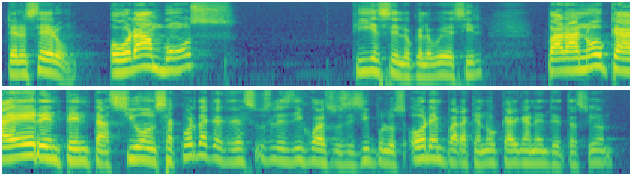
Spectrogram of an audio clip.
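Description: A male pastor preaching a sermon to his congregation, moving between loud exclamations and hushed asides. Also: a little high, moderate pace.

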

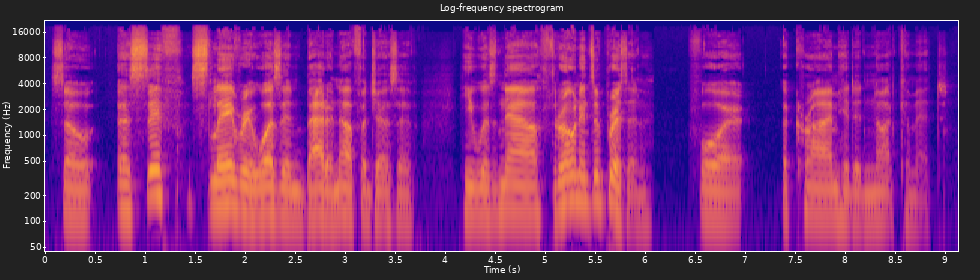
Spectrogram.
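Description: A man preaching a sermon as a story, animated, laughing often and breaking into shouts. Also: mid-range voice, a little slow.

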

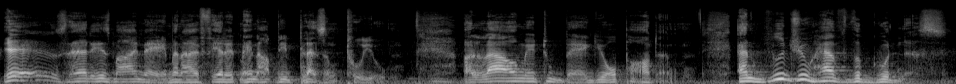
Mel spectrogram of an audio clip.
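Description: A man's voice: medium pitch, big pitch swings, measured pace, fairly bright tone, slight background noise. Scrooge, a man doing an old miser turned jolly. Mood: courteous. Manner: emphatic, theatrical storybook delivery. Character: old reformed miser, gruffly jovial man.

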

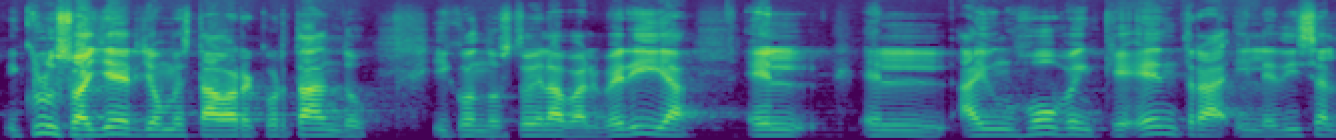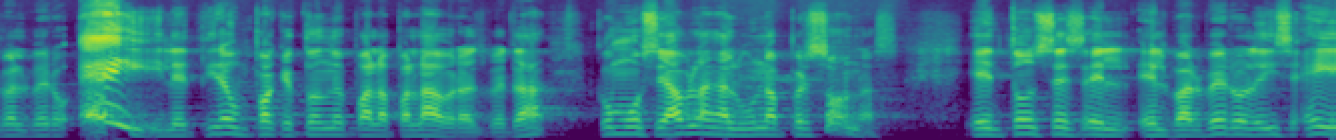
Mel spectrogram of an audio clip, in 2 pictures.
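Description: A man's voice: on the high side, fairly quick, fairly bright tone. A young man preaching as pastor of his congregation, telling everyday stories with many fillers and building emphasis. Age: young adult. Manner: conversational storytelling, many fillers and rising emphasis. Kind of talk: sermon.

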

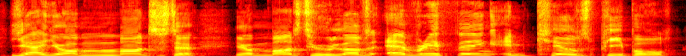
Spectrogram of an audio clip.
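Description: A man playing a sarcastic, grumpy newcomer on a spaceship, with a deadpan delivery. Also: sits high, a little slow, exaggerated voice. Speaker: improv comedy performer. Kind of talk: improvised comedy podcast.

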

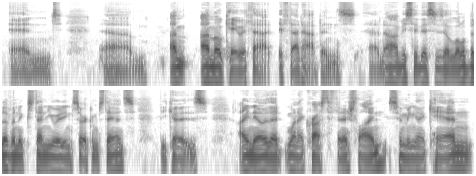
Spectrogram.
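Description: Hoarse young man, low and gravelly from illness. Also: dry recording, studio quality. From United States. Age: young adult. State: hoarse and sick with covid. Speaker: podcast guest, endurance runner. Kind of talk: casual interview chat.

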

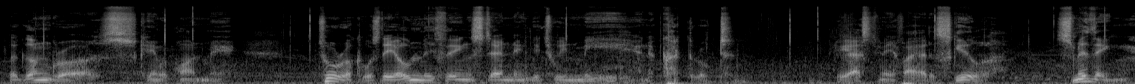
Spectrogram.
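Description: Grave and remembering, this exaggerated male bass plays a weary, solemn blacksmith and ex-fire preacher in a fantasy audio drama. His gravelly voice moves in a measured, reflective way yet carries a fairly bright tone. A faint hiss or hum sits under the recording.

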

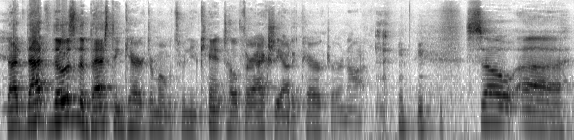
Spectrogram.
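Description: A man's voice: mid-range voice, expressive, quick pace, pushed and bright, a little hiss or hum. A man narrating a tabletop game as game master, laid-back, swearing and laughing often.

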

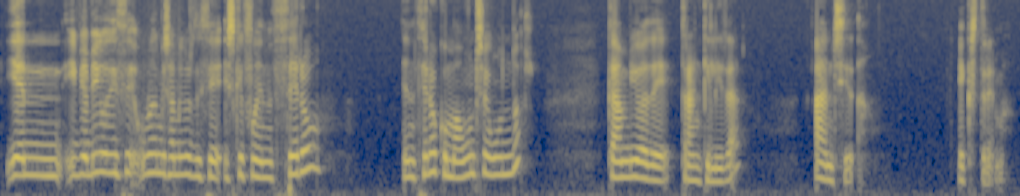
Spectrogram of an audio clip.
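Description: A young woman with a Spain Spanish accent, hosting a podcast and telling a personal story in a casual, animated way, often restarting her sentences. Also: on the high side. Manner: animated, rushes and restarts while telling an anecdote. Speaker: podcast host.

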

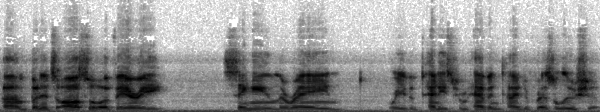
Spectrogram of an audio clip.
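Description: A man with a low voice and a very bright, forceful tone, talking as a guest in an interview. He speaks in a measured, hesitant way, full of pauses and fillers. A faint hiss sits under the recording. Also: steady tone, rough recording. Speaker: author and college president, guest. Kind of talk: thoughtful interview talk.

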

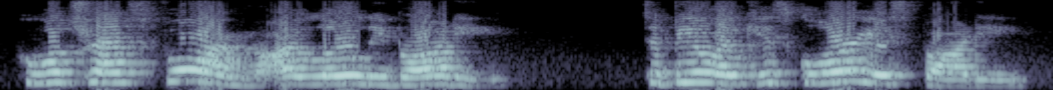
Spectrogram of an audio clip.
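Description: High-voiced woman reader, slow measured scripture reading, echoey distant mic.

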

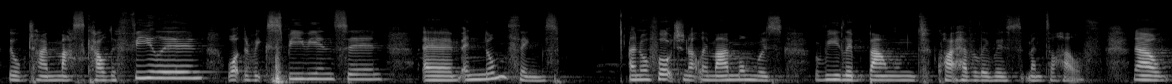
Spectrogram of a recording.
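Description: A woman's voice: mid-range voice, a bit bright. Scottish woman with a broad Glaswegian accent. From Glasgow, Scotland. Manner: earnest, halting storytelling with repeated phrases for emphasis. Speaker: speaker giving a testimony. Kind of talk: personal testimony told to listeners.

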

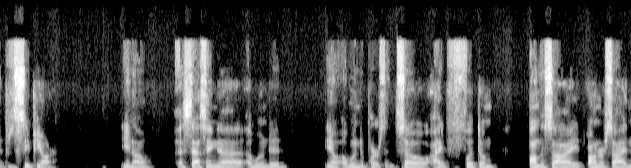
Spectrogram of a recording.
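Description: A man speaks as a podcast guest with a mellow, relaxed tone in a dry, close-sounding room. He tells a personal story with raw emotion, swears freely and often restarts his sentences. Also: medium pitch, no room sound.

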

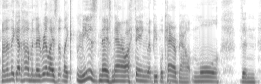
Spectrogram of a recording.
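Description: On a podcast he co-hosts, a man recaps an anime movie in a loose, rambling, amused way full of fillers. His voice sits high with a darkish tone, fairly even intonation, and normal speed.

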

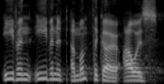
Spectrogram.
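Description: A man pastor preaching a sermon, animated, with self-deprecating humor and exclamations of praise. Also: fairly high pitch, fairly quick, long reverb tail.

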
